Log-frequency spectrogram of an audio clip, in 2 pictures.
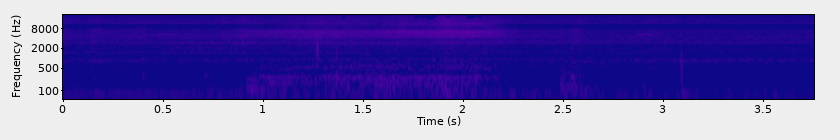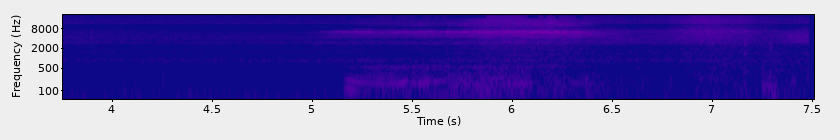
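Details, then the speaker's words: Tired young child who fell asleep while watching a show before bed, snoring: two soft, rattling snoring breaths a few seconds apart over quiet room noise and faint television sound. "So tonight the AUC kids are really tired and they didn't make it through the show we're watching, and we've even got a little snorer over here."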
